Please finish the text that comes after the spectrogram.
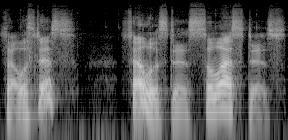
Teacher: The stress is on the second syllable, not the first one.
